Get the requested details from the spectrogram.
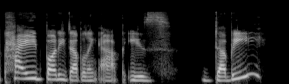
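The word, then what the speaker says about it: Dubbii: So, a paid body doubling app is dubby, I think is how you say it.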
